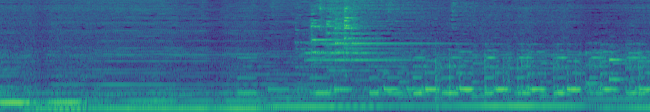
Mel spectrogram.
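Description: Live rock band playing: an electric guitar holds long notes, then picks out a repeated figure of short notes from about three seconds in, over bass and drums.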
